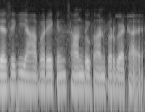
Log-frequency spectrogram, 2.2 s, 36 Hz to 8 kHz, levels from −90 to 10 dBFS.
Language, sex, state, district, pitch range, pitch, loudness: Hindi, male, Haryana, Rohtak, 105-110 Hz, 105 Hz, -19 LUFS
